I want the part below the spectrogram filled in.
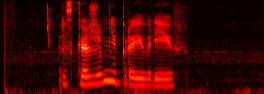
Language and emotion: Russian, neutral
